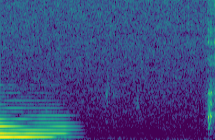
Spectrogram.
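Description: Two piano notes a half step apart ring out together, bright and close, then decay into silence after about a second, followed by a faint brief click near the end.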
